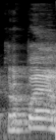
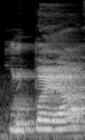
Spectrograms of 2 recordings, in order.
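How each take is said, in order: First: The first syllable has a plain 'ra' sound. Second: The first syllable has a 'ru' sound. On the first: The speaker calls it wrong. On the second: The speaker calls it right.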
